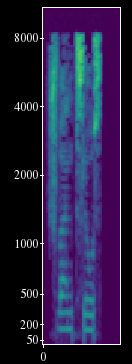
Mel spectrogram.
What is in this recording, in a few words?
"schwanzlos", German; adjectives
